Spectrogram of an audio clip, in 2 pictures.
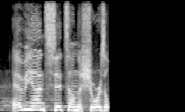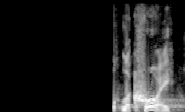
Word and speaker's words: LaCroix: sits on the shores Croy or Lacroix if you want to be French about the pronunciation is actually headquartered in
